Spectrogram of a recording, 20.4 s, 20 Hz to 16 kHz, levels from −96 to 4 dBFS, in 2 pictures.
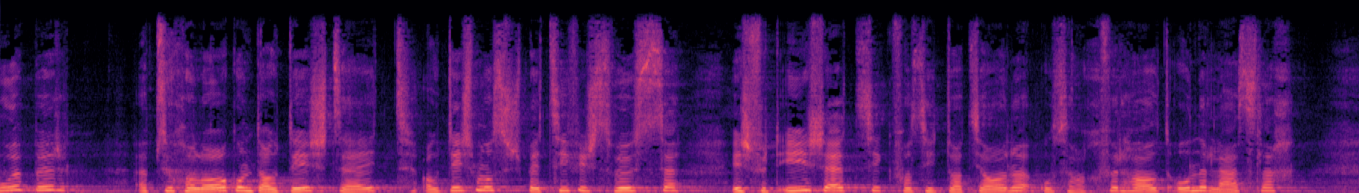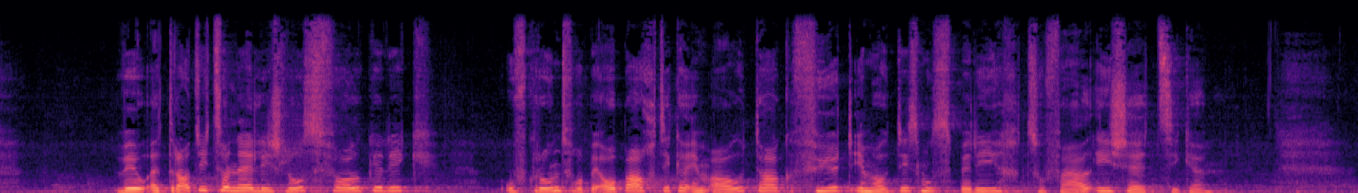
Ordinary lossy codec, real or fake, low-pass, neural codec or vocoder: none; real; 14.4 kHz; none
